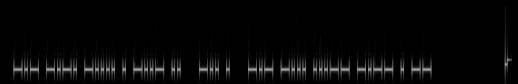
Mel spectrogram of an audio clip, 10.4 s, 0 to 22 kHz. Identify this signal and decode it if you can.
Morse code, heard as a keyed tone, about 22 wpm, 700 Hz. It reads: KC6EXI DE KB3YEM
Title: USA Callsign DE Callsign 22wpm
